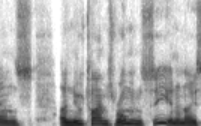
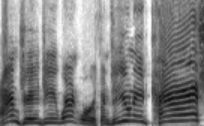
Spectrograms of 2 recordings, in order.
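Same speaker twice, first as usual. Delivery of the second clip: obnoxious, very high, loud commercial announcer voice; 11 semitones higher, 5 dB louder than usual. Quoting a commercial guy with an obnoxious voice: imitating an obnoxious commercial voice. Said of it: "the guy had an obnoxious voice".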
